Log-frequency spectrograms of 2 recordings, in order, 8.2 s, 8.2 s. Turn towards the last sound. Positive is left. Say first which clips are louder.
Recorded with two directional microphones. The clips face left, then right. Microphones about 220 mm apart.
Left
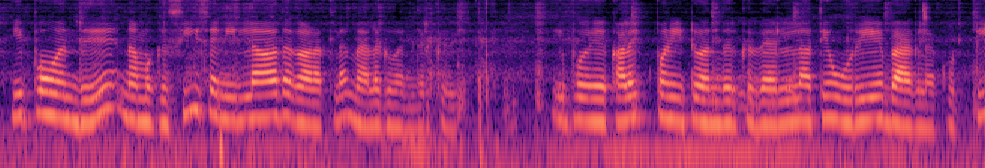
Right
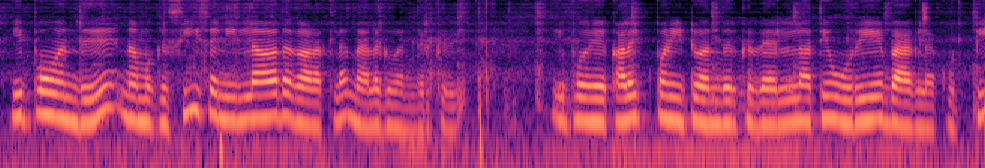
# right 2 dB
turn(degrees=-20)  # may be behind; listen again after turning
